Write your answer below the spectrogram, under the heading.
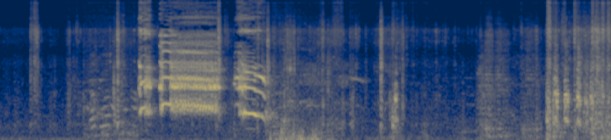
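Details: Decoy rooster, said to crow very well, gives a loud rough crow of about two seconds with a held middle and a drooping close, followed by a thump and later rustling.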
